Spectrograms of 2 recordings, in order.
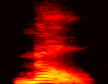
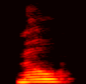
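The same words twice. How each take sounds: First: It is said forcefully, like a roar. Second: It is said timidly, like a little girl.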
